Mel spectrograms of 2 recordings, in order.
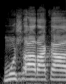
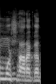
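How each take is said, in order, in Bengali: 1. শব্দটি একটি স্বরধ্বনি দিয়ে শেষ হয়, কোনো t নেই। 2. শব্দটির শেষে একটি স্পষ্ট t ধ্বনি উচ্চারিত হয়। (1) "মুশারাকা আছে এরকম বলে না" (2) "বলে ওর সাথে আমার মুশারাকাত আছে"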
